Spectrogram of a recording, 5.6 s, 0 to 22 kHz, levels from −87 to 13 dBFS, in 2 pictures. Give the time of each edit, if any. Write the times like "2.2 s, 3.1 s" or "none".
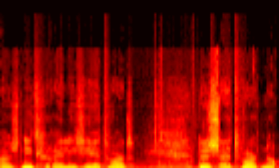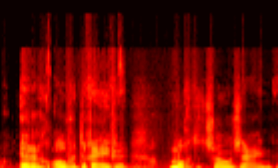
2.2 s, 2.9 s

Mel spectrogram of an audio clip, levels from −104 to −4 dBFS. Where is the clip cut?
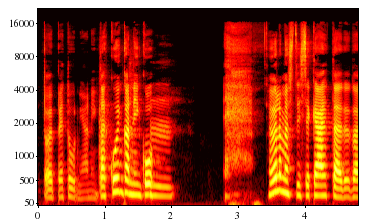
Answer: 0.9 s, 3.4 s

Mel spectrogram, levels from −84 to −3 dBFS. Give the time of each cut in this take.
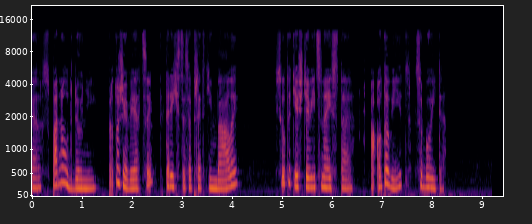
2.5 s

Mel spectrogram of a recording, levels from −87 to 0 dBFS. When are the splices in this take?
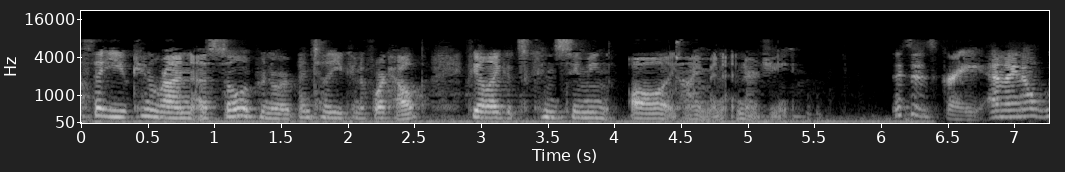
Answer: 1.6 s, 2.9 s, 4.4 s

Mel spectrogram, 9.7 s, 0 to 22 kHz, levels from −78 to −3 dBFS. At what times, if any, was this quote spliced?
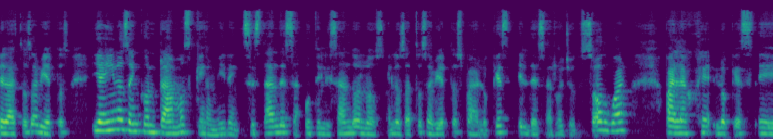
2.6 s, 4.8 s

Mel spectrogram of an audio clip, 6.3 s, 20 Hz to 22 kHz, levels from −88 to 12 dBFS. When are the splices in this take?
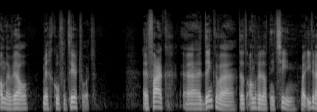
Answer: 4.7 s

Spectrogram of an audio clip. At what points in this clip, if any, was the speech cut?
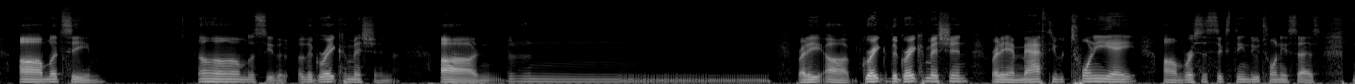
none

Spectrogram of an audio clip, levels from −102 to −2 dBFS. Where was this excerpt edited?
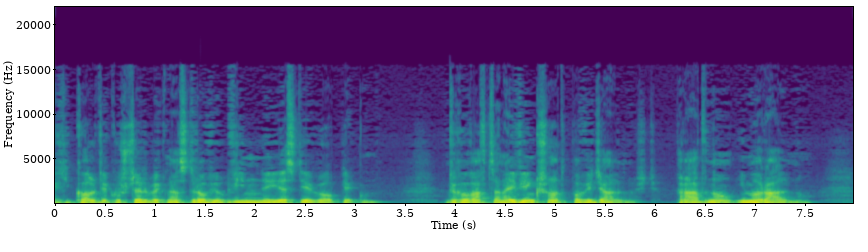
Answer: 1.7 s

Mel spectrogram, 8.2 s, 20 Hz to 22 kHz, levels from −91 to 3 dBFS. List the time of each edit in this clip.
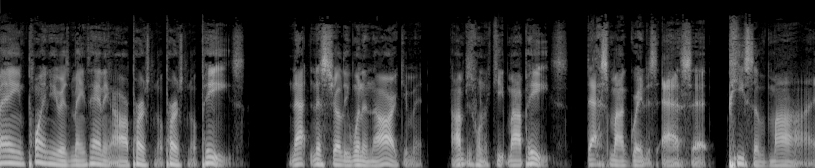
1.6 s, 5.8 s

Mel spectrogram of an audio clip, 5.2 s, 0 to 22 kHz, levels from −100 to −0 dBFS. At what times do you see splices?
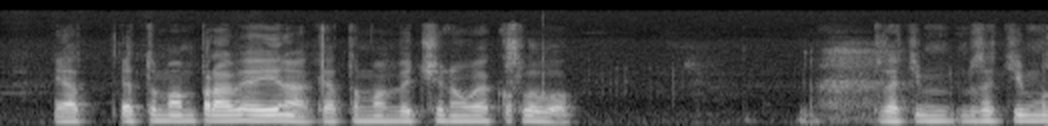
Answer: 2.5 s

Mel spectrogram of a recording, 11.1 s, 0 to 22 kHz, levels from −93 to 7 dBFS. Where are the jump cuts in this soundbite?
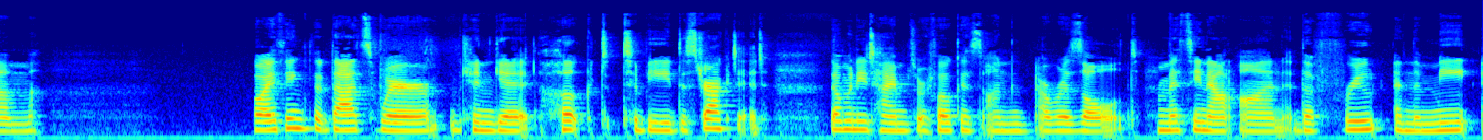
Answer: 1.9 s, 3.4 s, 6.2 s, 7.0 s, 7.8 s, 8.7 s

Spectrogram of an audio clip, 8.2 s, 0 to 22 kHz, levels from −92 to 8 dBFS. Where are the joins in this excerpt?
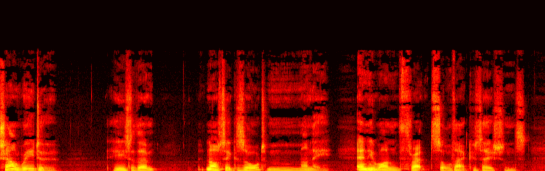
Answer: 1.9 s, 3.1 s, 5.3 s, 6.0 s, 6.8 s

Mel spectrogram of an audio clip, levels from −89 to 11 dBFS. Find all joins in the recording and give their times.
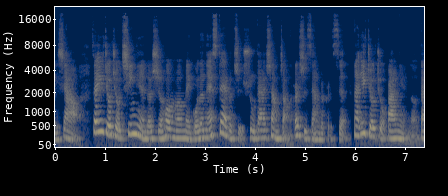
5.9 s

